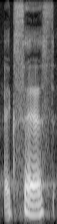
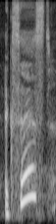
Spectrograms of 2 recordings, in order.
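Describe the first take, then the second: First: Said in the usual way. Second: "accessed" with a high rising end; questioning "accessed". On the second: Real, not acted. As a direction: doubt the word "accessed", pitch leaping upward. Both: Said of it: "did I say that right?".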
